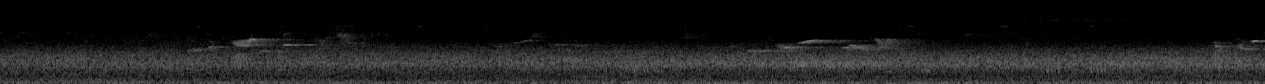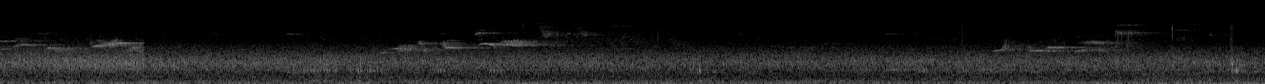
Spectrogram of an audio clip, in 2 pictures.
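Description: A songbird singing short phrases, one every four or five seconds, over a steady background hiss of the woods.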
